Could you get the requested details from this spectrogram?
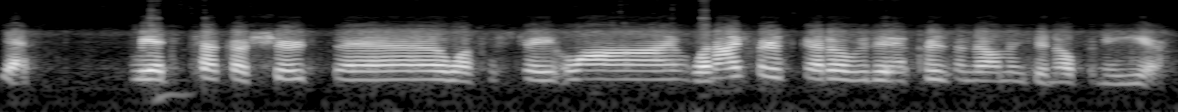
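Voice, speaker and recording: A woman's voice: lowish voice, little pitch movement, a little fast, dry recording. Woman in her sixties on a prison phone. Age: 60s. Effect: muffled prison phone line. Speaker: inmate interviewee. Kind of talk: casual recollection. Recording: dull lo-fi phone call.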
